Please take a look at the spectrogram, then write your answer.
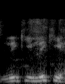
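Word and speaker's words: Likelike: Is that the Lac Highway? And he's like, no, it's Leaky Highway.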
